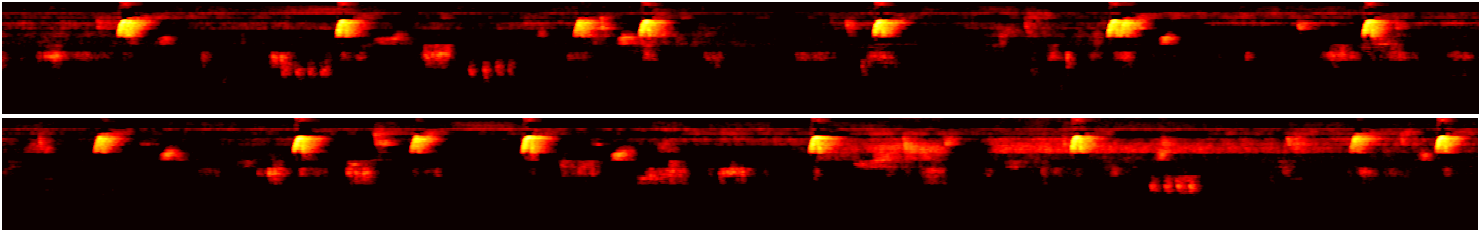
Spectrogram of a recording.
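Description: A bird repeating a short, sharp, high chirp about every two seconds, with quieter calls of other birds and a faint steady insect whine behind it.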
